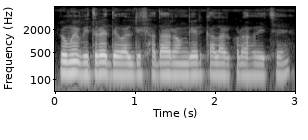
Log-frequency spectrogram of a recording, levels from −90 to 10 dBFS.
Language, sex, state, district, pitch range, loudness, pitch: Bengali, male, West Bengal, Alipurduar, 130-140 Hz, -16 LUFS, 135 Hz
